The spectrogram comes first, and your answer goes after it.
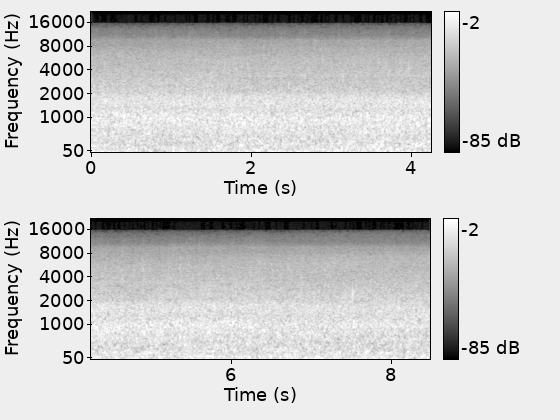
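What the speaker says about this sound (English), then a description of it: "Listening to a water break in the middle of the stream." A small stream flows and breaks over rocks outdoors, a steady close rush of water without pause and no voices.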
